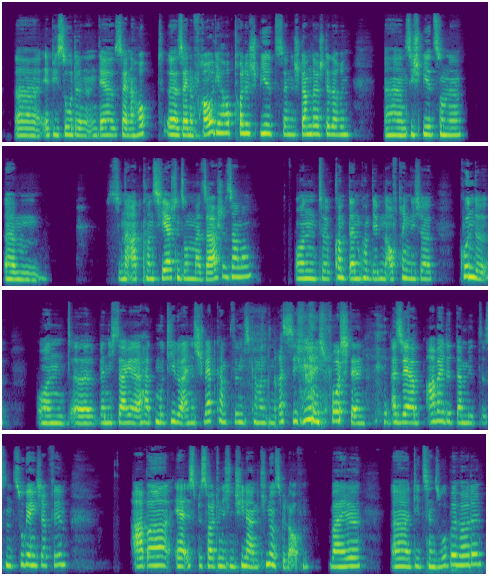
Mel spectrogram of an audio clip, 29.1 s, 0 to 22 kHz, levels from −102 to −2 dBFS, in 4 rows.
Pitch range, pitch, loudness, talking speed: 210-250 Hz, 225 Hz, -19 LUFS, 160 wpm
